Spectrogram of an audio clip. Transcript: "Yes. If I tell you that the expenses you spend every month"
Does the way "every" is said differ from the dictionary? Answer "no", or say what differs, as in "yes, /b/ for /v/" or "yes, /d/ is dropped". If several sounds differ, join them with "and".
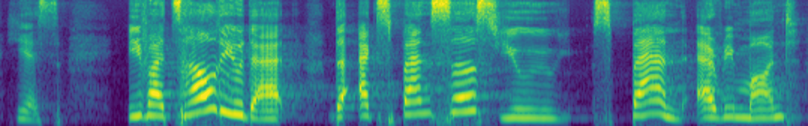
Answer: no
